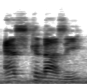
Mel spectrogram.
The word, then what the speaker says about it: Eskenazi: And it's spelled a little bit different, Eskenazi, but she pronounced it Ashkenazi.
